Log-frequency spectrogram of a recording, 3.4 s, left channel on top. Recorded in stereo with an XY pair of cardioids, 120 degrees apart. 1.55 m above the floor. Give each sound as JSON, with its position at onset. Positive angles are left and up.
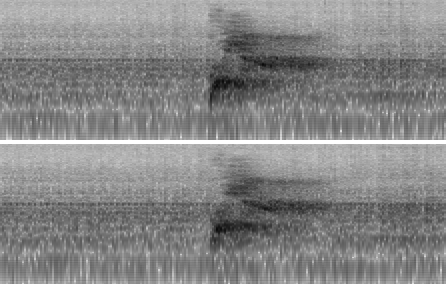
{"t": 1.6, "sound": "a shout", "azimuth_deg": 60, "distance_m": 1.2}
